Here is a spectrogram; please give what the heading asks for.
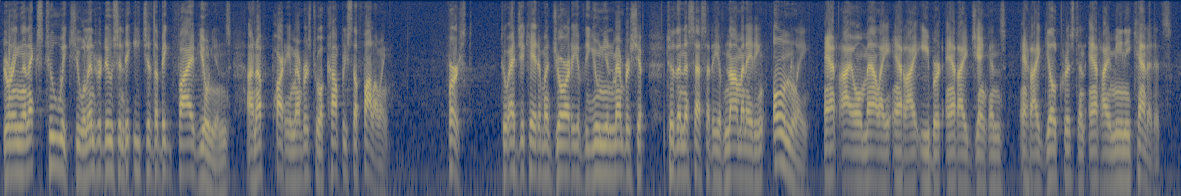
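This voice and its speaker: An actor playing a ruthless, domineering communist party boss in a 1950s radio drama, speaking in a curt, commanding way. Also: male voice, medium pitch, fairly even intonation, fast talker, a bit bright, close to an everyday voice. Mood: harsh, commanding. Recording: muffled old 1950s radio recording.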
